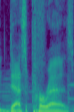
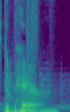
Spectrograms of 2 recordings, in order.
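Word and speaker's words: De Pere: Like I know like when you go to St. Louis, it looks like it'd be Des Perez, but it's DePere.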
